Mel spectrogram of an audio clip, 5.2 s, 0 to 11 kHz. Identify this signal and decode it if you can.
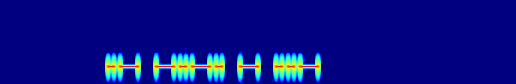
Morse code, heard as a keyed tone, about 20 wpm, 700 Hz. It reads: ACTU
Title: Build A Word - 2 Letters At A Time - 6-Letter Words - 20wpm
